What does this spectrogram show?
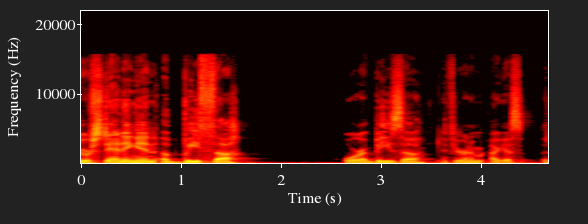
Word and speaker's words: Ibiza: standing in Ibiza, or Ibiza, if you're in, I guess, a dumb American. How do you say it? Ibiza, apparently. Like, Ibiza. But I always go Ibiza.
